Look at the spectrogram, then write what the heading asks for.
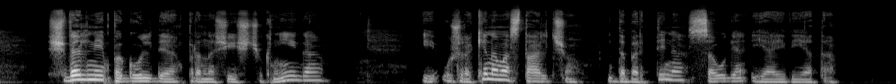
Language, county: Lithuanian, Kaunas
